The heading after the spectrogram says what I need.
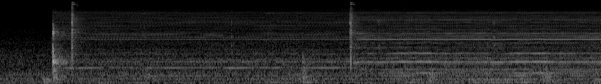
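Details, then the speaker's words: Electric wiper motor from a direct bolt-in 6 or 12 volt kit for a 1947-53 Chevy/GMC truck, bench-tested on a small portable battery: click at switch-on, steady even whir, light click returning to park; no grinding, normal running. "And it has a park mode. So you turn it on, and whenever you turn it off, it goes back to park. Cool. Okay, so it works."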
